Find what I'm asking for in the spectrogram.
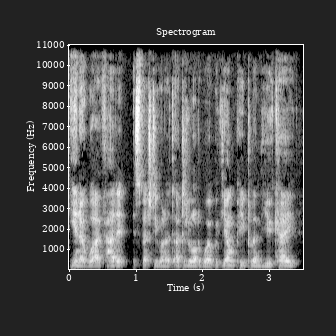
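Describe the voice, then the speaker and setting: A man's voice: fairly low pitch, flat delivery, rapid-fire. A man speaking as a guest linguist in an interview, thoughtful and hesitant, often restarting his sentences and searching for words. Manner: hesitant, many restarts and fillers.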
